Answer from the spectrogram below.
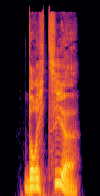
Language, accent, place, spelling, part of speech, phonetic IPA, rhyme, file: German, Germany, Berlin, durchziehe, verb, [ˌdʊʁçˈt͡siːə], -iːə, De-durchziehe.ogg
- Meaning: inflection of durchziehen: 1. first-person singular dependent present 2. first/third-person singular dependent subjunctive I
